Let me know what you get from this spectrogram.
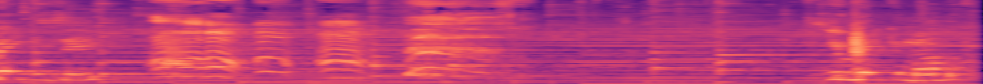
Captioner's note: mom gasping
